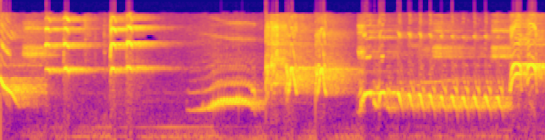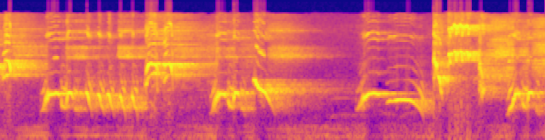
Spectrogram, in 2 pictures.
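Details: Vigorously singing White-rumped shama, its song mixed with mimicked canary and cililin phrases: sharp high chips, downslurred whistles, then fast rattling trilled series repeated several times between short pauses.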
